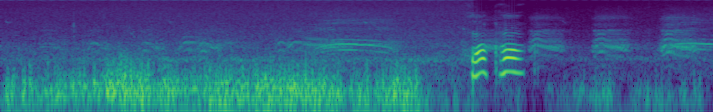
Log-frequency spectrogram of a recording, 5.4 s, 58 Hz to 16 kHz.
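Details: Common raven at Paramount Ranch in California's Santa Monica Mountains, filmed 28 January 2021: two loud, harsh, harmonic-rich calls close together near the end, after fainter calls over a low rumbling background.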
